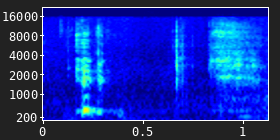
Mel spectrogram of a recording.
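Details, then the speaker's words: Adult hiccup during a council meeting speech, after the speaker says he has the hiccups: a single abrupt, involuntary voiced catch, a faint click and a short in-breath. "You'll have to excuse me, I got the hiccups. So, every now and then you'll hear me."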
